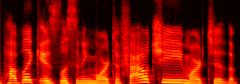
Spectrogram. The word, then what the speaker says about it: Fauci: But I have noticed that sometimes, so in the States, are they pronouncing it Fauci or Fauci? – No. We are pronouncing it the correct way, Fauci.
